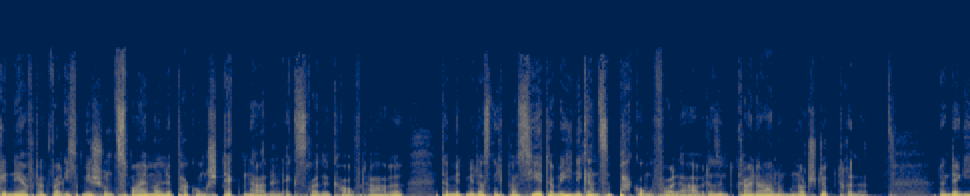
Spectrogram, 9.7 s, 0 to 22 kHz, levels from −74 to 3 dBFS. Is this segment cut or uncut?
uncut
